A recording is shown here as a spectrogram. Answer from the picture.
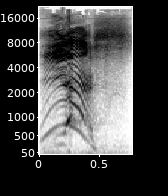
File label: scout cheers, femscout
